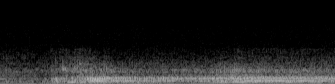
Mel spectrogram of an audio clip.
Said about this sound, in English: Gosh, what a lot of pep. This old car's got a lot of pep. Hey, it's a different car since we've been using that Rio Grande crack gasoline.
